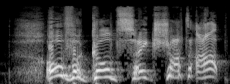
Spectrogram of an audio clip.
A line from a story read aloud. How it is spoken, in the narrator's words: Quentin shouted wildly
